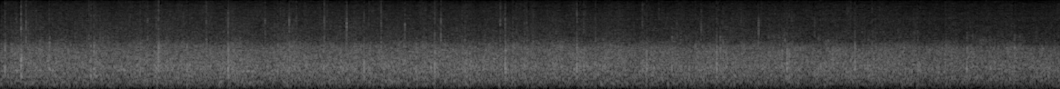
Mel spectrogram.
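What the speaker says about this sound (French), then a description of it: "Nous acclamons pour la gloire de notre Dieu." Church congregation applauding during a Christmas service, a sustained, even wash of many hands clapping at close range without pause.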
